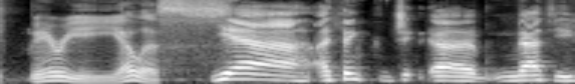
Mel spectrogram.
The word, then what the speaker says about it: Bareilles: I think it's Barry Ellis.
